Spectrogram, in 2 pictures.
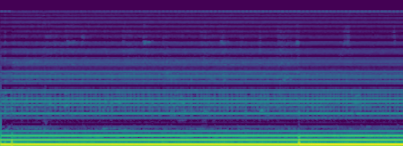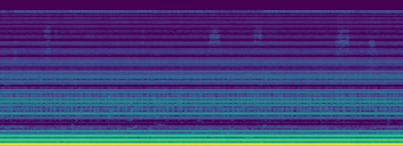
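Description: Steady electrical mains hum with a stack of harmonics on the recording's soundtrack, with a faint click about four and a half seconds in, after which it is slightly louder.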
